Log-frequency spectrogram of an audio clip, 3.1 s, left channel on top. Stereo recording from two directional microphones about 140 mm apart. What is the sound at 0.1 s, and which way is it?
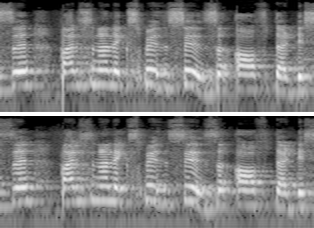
Speech, 50° left (ahead or behind).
